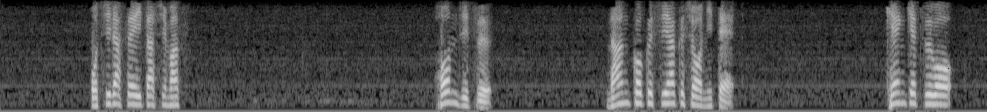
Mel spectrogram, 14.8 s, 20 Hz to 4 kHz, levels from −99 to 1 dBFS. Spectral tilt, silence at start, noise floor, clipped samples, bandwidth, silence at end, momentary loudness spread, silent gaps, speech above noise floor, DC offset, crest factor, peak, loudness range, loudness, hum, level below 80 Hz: -10 dB/octave; 1.35 s; -60 dBFS; under 0.1%; 4 kHz; 0.55 s; 7 LU; none; 38 dB; 0.4%; 20 dB; -6 dBFS; 5 LU; -23 LUFS; none; -64 dBFS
